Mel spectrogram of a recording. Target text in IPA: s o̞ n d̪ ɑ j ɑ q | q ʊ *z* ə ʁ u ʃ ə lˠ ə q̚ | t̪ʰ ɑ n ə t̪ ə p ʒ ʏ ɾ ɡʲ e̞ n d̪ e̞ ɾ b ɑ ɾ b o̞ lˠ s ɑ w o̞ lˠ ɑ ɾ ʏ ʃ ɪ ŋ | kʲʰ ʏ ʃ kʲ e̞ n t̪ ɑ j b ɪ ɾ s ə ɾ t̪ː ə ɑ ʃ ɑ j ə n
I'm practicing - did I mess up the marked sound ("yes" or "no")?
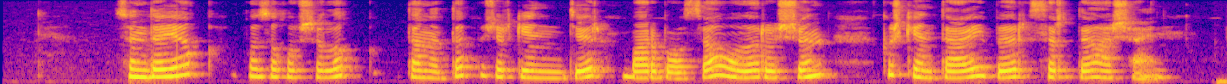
no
